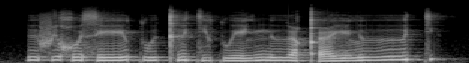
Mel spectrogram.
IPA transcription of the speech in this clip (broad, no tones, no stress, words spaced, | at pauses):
ɨfiχʷeseː tʷɨkʼɨ tʲɐtʷeːlʲ nɯː qʼeːl ɯːtʲ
